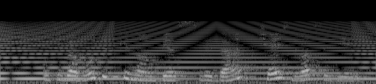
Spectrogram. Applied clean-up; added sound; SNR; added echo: none; Keyboard (musical); 3 dB; none.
